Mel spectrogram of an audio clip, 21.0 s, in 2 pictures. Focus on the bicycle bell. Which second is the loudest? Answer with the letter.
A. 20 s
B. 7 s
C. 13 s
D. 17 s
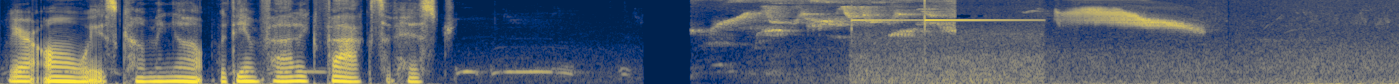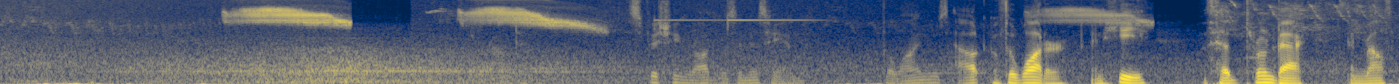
B.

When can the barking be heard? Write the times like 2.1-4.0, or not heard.
not heard.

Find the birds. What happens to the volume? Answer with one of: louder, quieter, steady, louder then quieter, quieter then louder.
louder then quieter.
